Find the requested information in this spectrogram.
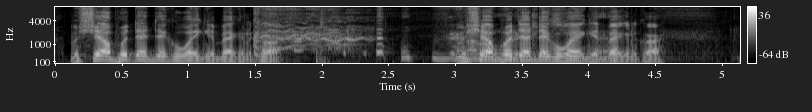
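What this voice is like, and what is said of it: Imitates another person's voice. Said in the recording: “my impression of Vin Diesel”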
